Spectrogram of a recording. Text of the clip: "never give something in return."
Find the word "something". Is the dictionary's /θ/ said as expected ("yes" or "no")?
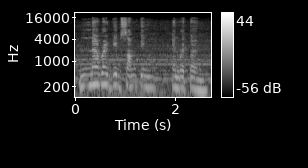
no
